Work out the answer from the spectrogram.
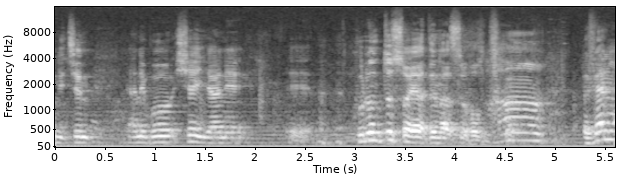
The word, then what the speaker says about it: Kuruntu: Bu telefonda efendim bu kuruntuyu guruntu anlıyor. Vallahi o çok asabımı bozuyor yani. Yok yok, bakın ben gayet iyi anladım ve gayet iyi telaffuz ediyorum. Kuruntu.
